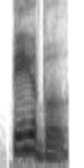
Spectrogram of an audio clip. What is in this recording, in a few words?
"payable", Indian; Dictionary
